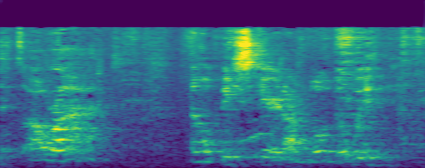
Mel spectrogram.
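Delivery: voiced mother, hushed and breaking up; soft, near-whispered comfort; tender reassurance. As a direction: soothe a frightened child, very softly. Mother comforting frightened child in story.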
